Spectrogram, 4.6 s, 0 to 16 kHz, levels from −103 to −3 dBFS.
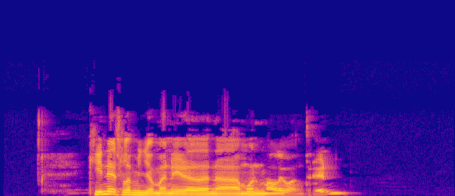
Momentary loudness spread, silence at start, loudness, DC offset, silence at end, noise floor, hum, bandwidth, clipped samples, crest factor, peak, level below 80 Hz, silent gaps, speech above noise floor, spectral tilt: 8 LU; 0.9 s; -15 LUFS; under 0.1%; 1.1 s; -81 dBFS; none; 7.2 kHz; under 0.1%; 16 dB; -2 dBFS; -60 dBFS; none; 67 dB; -7 dB/octave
